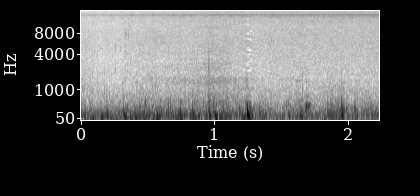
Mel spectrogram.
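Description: Uneven low rumble of microphone noise, like wind or handling on the mic, with scattered soft low bumps.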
